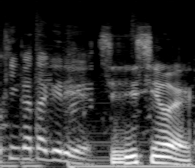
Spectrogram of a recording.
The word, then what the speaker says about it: Kataguiri: É Kataguiri que pronuncia? Kataguiri.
